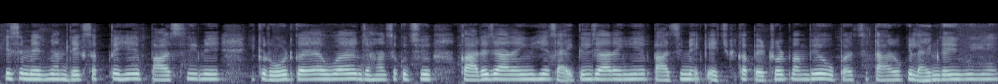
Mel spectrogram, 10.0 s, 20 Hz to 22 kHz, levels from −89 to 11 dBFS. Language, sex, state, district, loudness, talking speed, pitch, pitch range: Hindi, female, Madhya Pradesh, Bhopal, -15 LUFS, 250 wpm, 195 Hz, 185-200 Hz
